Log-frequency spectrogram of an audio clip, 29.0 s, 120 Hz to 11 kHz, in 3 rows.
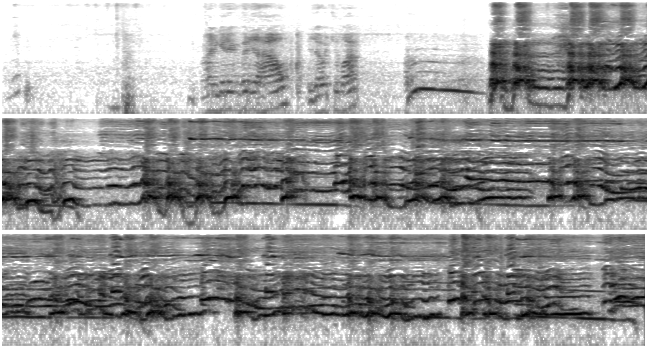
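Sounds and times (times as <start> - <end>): dogs howling together: 6.1 - 29.0.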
